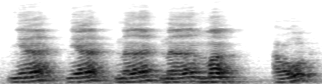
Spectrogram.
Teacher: ಮೂಗು. ಹಾಗಾಗಿ ನಾಸಿಕದ ಸಹಾಯದಿಂದ ಅಥವಾ ಮೂಗಿನ ಸಹಾಯದಿಂದ ಉಚ್ಚರಿಸಲ್ಪಡುವ ಅಕ್ಷರಗಳು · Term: ಅನುನಾಸಿಕ, ಅನುನಾಸಿಕ ಅಕ್ಷರಗಳು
